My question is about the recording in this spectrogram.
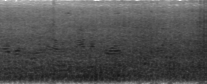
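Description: Small gasoline engines of parade mini cars and a go-kart running as they drive past, with voices in the crowd; the engine noise grows louder near the end as the go-kart comes close.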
